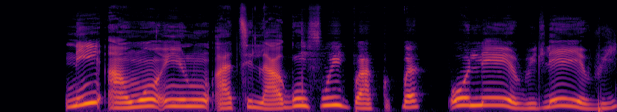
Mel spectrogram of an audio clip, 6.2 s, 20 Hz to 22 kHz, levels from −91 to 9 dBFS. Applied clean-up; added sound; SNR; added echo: neural mask model DeepFilterNet 3.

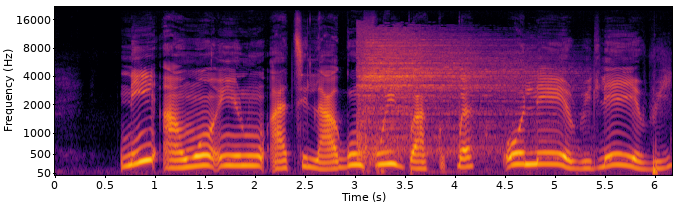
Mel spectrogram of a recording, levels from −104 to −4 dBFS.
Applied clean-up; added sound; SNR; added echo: none; Crash cymbal; 12 dB; none.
